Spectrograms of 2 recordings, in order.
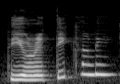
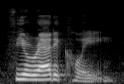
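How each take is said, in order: First: The stress falls away from the 're' syllable. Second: The stress falls on the 're' syllable. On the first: The speaker calls it wrong. "different syllable stress" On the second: The speaker calls it right. "re, your stressed syllable"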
